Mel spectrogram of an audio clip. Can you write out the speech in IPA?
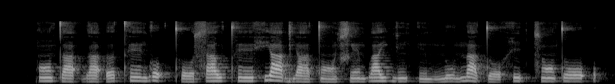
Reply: k ɔ̃˧ t̪ a˨ ʔ ɡ a˨ ʔ ə˧ t̪ʰ ẽ˦ ɡ o˦ ʔ t̪ʰ o˨˩ s a˧ w t̪ʰ ẽ˧ h j a˥˧ ɡ j a˨˩ t̪ ɔ̃˨˩ ɕ ẽ˧ b a˦ j ɡ ĩ˧ k ĩ˨˩ m n̪ u˧ n̪ a˥˧ t̪ o˨˩ h i˦ ʔ t͡s ɔ̃˦ t̪ o˦ ʔ

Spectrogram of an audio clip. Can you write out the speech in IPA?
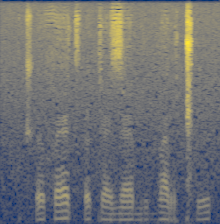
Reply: t͡ʃʼ ɜ f æ t͡sʼ ɜ k æ z æ b u b a r ǁʰ ʏ

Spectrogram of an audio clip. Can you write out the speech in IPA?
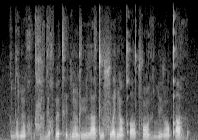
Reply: ʎ ɔ˩ ʎ ɔ̃˩ χʷ ə̤˩˧˩ ɡ ħ a̤˥˨ ɡ y˧˥ χ ɓ ø˥ kʼ ɪ˧˥ ɡ ʎ ɔ̃˥˨ ɡ yː˥˨ l a˧˥ t y˩˧˩ sʷ a˥ ʎ ã˧ qʼ ɔ˩ t͡sʼ ɔ̃˥˨ ɾ ə̤˩˧˩ ʎ y˩ l ɔ̃˥ qʼ a˥ ɾ ə̤˩

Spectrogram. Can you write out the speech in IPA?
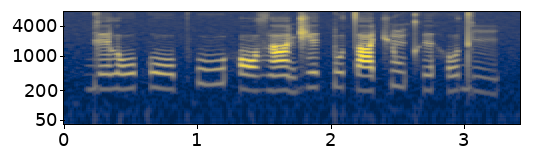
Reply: ɡ e˨ l oː˨ k oː˨ pʰ uː˦ h ɔ˨ z ã˨ d͡ʒ e˦ k͡p ʊ˦ t a˨ t͡ʃ ũ˦ kʰ ɪ˨ h ʊ˨˦ d i˨

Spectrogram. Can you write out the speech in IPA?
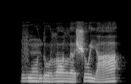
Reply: v ũ˦ ɗ u˧ l ɔ˦ l ə˧ ʃ u˦ j a˨˦

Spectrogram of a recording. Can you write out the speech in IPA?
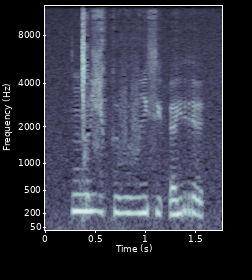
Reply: ŋ͡ǀ ɨ ʑ ɘ k ɨ v ɨ v i sʲ ɨ ʔ ɛ j r e

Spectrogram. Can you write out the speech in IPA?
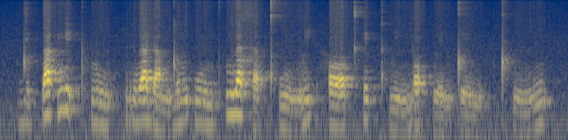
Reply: d e˨˩ k̚ w a˦˥ ʔ ŋ e˥˩ ʔ pʰ l uː˨˩ t̚ p r u˦˥ a̯ j a˨˩ m d o˦˥ m k w u˧ n pʰ l u˥˩ a̯ s a˨˩ p̚ kʰ w u˨˩ n l i˥˩ ʔ h ɔː˧ kʰ e˦˥ k̚ pʰ l i˩˦ n j ɔ˦˥ ʔ p l e˨˩ n t e˧ n | tʰ ɯː˩˦ ŋ

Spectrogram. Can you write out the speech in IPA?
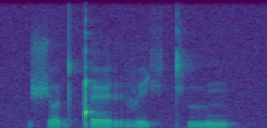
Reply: ʃ ʌ d ǃ ɛ r v e ç cʰ ɯ m

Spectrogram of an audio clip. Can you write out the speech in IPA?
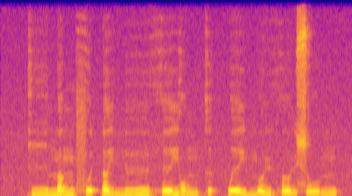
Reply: k iː˨ n̪ ɐ˧ ŋ f ɵ˨˥ t̚ ɐ˨ j n̪ yː˨˧ h e˨˥ j ʊ˨˩ ŋ k ɪ˨˥ k̚ w e˨ j m ɵ˨˥ ɥ h ɵ˨ ɥ s ʊ˨˧ ŋ

